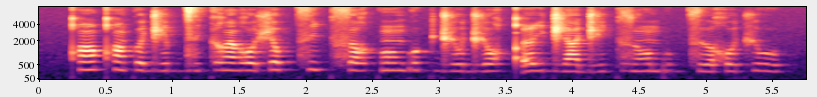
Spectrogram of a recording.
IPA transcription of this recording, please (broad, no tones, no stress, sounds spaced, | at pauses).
qʰ õ qʰ õ k ʌ d͡ʒ e b d͡z i k ʁ ɛ̃ ʁ o ʃ ʌ b t͡s i k s ʌ ʁ k õ ɡʷ ɯ k d͡ʒ o d͡ʒ o ʁ qʼ i d͡ʒ a d͡ʒ i k z õ b u b t͡s ɯ χ u t͡ʃ u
